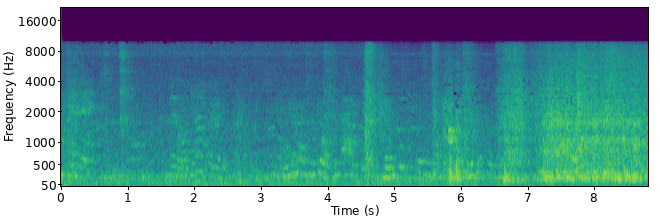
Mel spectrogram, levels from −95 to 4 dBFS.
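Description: Throughout, the audio was likely first squeezed through a low-bitrate codec and then saved again at a high bitrate, so low-bitrate audio saved at a high bitrate: nothing sounds above 9.5 kHz, leaving the everyday sounds dull, with smeared, watery detail that the second encoding cannot restore.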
